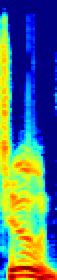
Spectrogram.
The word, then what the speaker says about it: Thun: one time they're like it's pronounced tune she's german maria tune and then oh yeah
